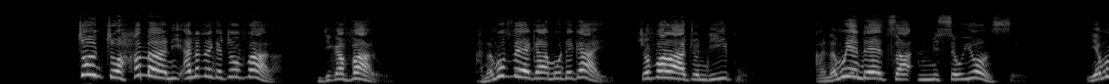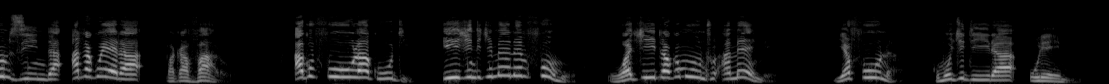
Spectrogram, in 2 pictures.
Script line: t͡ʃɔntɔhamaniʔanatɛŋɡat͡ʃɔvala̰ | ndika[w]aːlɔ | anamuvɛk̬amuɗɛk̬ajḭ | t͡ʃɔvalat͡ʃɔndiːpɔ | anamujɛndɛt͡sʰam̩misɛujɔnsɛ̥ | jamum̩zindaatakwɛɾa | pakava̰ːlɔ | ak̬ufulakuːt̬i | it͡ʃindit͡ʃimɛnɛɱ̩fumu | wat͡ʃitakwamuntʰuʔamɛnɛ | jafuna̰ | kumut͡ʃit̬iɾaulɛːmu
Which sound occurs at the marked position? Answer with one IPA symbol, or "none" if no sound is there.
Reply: v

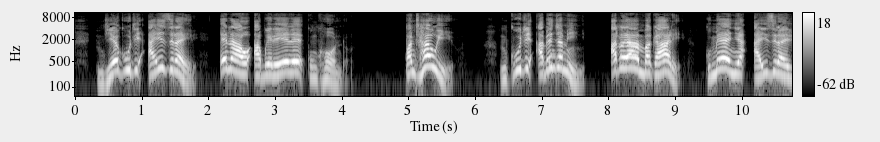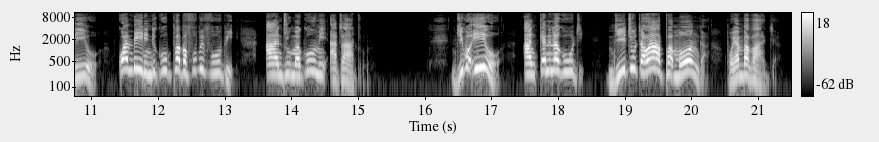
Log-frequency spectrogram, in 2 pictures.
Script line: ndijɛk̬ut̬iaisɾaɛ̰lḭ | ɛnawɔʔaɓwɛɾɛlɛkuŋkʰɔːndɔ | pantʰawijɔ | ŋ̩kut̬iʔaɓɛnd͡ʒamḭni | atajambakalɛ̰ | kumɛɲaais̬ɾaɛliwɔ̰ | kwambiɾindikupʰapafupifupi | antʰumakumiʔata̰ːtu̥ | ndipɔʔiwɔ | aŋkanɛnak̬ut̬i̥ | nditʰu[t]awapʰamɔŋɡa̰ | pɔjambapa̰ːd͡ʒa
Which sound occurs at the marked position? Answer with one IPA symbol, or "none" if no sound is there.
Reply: t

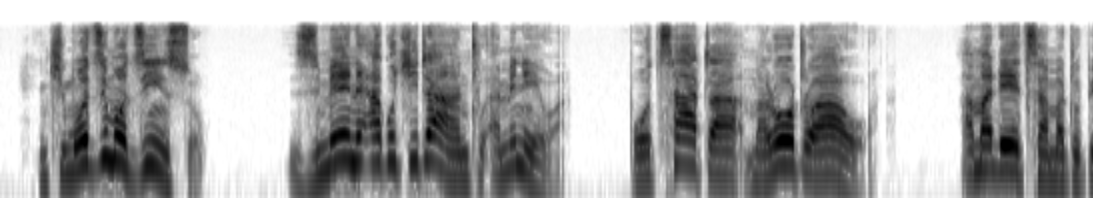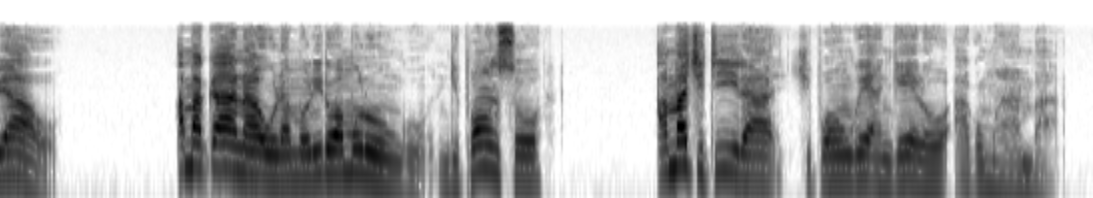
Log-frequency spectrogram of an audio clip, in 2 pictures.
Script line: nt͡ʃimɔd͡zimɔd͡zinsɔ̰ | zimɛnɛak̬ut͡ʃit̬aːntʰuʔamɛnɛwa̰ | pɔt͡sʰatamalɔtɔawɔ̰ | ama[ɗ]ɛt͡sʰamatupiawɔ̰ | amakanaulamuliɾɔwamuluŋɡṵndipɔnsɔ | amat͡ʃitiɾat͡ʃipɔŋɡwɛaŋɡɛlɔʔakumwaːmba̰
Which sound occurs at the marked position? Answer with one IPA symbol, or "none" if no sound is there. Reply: ɗ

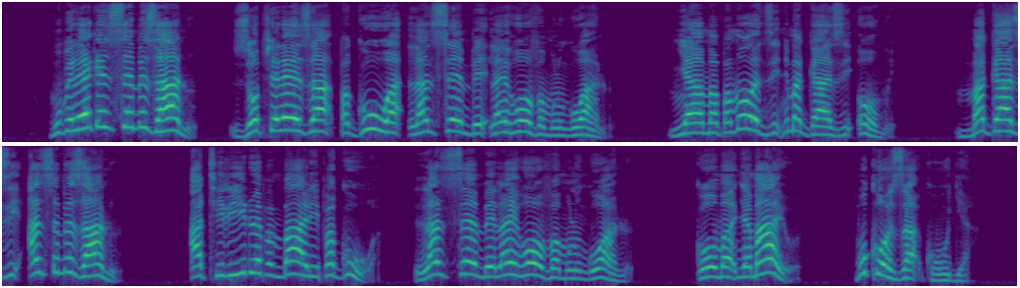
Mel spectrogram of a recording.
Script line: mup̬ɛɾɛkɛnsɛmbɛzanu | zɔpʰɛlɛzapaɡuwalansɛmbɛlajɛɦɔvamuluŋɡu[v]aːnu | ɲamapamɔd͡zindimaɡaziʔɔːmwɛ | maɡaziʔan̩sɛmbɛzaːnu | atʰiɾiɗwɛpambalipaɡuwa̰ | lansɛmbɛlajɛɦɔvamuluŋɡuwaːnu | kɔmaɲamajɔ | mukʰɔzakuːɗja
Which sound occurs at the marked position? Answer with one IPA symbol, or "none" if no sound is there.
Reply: w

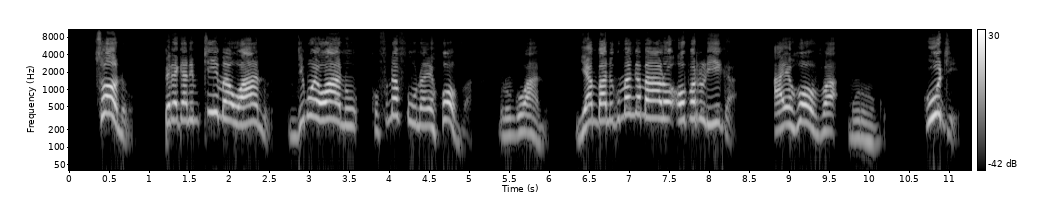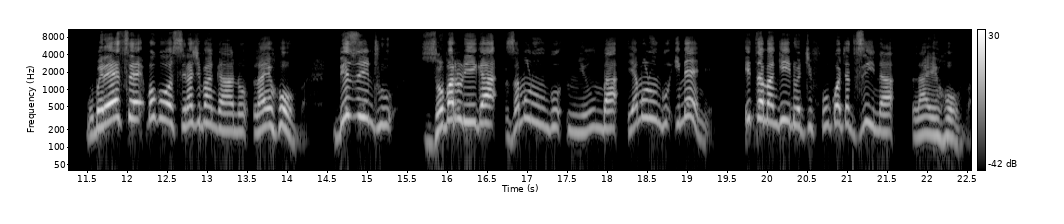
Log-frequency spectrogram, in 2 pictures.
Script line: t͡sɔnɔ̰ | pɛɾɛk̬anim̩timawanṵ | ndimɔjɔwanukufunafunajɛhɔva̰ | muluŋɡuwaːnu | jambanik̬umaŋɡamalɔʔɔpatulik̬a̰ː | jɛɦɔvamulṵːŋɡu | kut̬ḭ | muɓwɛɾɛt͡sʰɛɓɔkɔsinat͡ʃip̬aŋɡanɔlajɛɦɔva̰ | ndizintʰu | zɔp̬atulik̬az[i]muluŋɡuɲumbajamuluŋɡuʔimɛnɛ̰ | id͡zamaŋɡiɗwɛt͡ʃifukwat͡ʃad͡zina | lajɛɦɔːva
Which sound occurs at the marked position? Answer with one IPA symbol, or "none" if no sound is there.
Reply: a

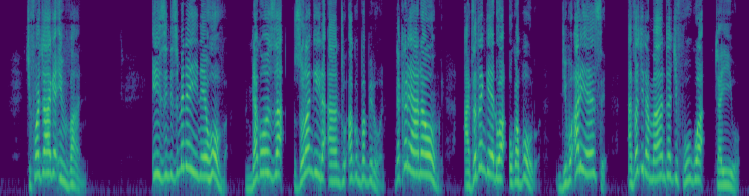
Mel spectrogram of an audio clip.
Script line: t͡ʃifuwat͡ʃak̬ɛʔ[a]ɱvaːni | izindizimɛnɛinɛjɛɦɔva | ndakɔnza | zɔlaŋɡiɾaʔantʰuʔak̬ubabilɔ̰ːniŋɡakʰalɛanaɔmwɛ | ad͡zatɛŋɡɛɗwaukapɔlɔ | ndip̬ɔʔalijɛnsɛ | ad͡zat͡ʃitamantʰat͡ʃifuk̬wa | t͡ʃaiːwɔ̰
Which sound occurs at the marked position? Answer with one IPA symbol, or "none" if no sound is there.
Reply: i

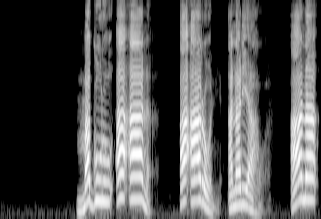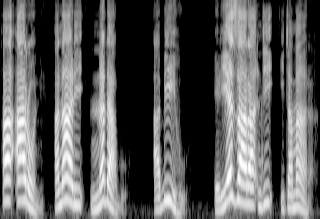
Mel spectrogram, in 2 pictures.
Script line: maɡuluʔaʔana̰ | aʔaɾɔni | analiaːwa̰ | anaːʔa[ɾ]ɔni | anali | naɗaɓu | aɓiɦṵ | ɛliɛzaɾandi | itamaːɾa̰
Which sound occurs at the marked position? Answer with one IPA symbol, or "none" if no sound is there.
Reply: ɾ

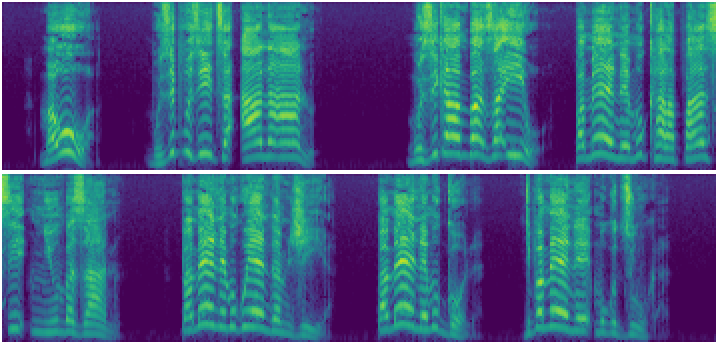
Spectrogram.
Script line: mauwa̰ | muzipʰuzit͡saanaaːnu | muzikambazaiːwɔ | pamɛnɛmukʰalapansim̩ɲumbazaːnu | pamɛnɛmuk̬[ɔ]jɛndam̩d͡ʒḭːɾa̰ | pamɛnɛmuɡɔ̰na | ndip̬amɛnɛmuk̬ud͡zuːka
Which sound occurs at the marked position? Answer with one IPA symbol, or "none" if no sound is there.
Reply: u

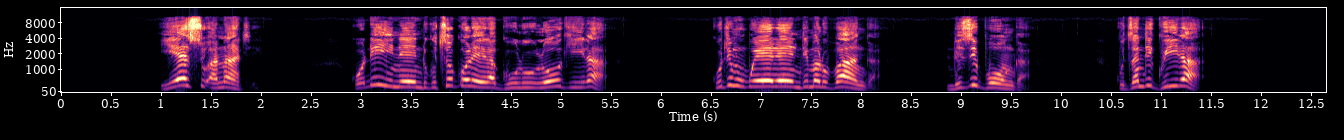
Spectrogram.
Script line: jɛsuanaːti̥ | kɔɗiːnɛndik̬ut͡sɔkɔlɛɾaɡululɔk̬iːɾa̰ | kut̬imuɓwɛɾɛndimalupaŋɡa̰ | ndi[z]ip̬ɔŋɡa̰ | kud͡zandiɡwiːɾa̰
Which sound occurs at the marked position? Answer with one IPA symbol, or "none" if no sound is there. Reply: z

